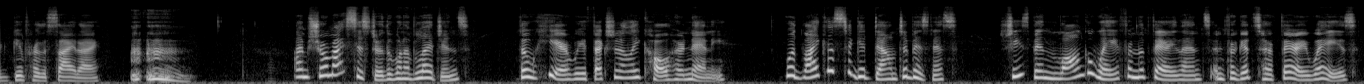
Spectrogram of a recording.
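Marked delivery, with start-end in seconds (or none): 1.3-1.9 a pointed, deliberate throat clear. Acted. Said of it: "Nanny cleared her throat". 3.0-13.6 higher, louder, prim fairy godmother; a fussy, superior fairy godmother smoothing things over. Acted. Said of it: "said the fairy godmother".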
